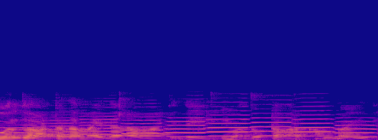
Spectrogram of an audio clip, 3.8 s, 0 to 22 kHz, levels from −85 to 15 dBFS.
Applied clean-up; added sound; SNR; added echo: classical method WPE with log-MMSE.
